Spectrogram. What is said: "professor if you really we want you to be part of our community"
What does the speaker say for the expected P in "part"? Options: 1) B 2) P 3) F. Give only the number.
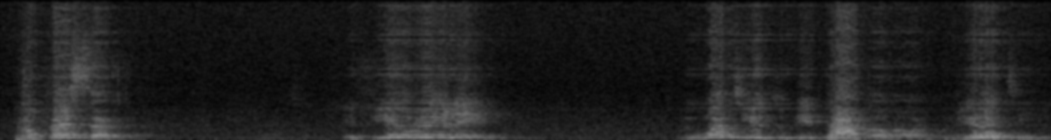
2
